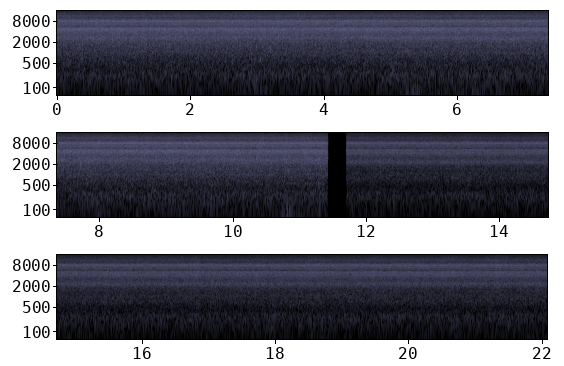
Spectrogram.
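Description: Waterfall pouring over a rock face into a pool, a steady rush of falling water. Just before halfway it breaks off for a split second, then carries on a little quieter.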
